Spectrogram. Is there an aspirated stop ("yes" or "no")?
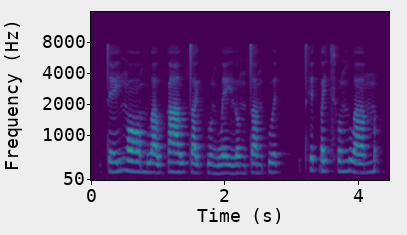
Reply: yes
